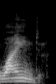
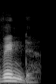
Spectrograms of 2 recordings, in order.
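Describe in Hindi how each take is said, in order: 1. स्वर 'eye' जैसा सुनाई देता है। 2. स्वर छोटा 'i' है। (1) "उसको प्रोनाउंस करते हैं वाइंड" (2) "उसको बोलते हैं विंड"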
